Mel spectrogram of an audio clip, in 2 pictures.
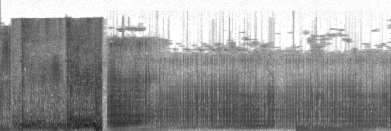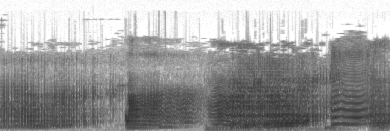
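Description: A long, drawn-out fart, edited to run on: a loud, raspy blast in the first second and a half, then a pitched, wavering fart that bends up and down for the rest, swelling twice more near the end.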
